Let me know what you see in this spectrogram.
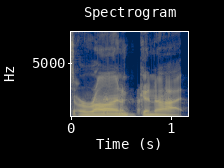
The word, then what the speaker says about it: Aran Ganot: You know, there's Aran Ganot, you could have said, but it's Aran Ganot is how you want to pronounce it. Is that correct? – That's correct. Okay. It's not French, although you'd be forgiven for thinking so.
